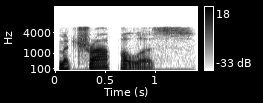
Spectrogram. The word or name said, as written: metropolis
